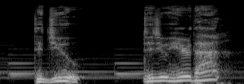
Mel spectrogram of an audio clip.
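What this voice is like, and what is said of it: Soft, meek old woman's whisper. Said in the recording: “Her voice was so soft and meek that I had to lean in close ... My grandma cleared her throat and whispered”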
